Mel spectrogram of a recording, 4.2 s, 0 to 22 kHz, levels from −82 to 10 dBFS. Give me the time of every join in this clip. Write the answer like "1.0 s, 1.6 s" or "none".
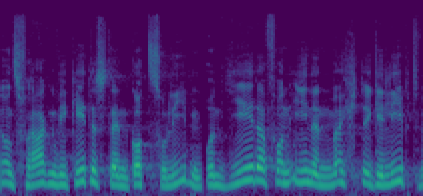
2.0 s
